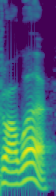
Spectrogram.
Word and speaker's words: drawer: มั น เ ขี ย น ว่ า drawer.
